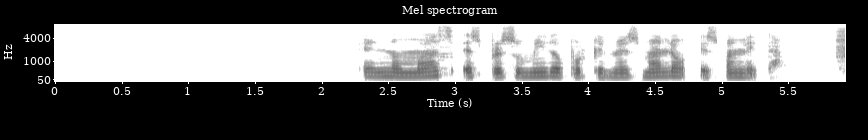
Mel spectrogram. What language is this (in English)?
Spanish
